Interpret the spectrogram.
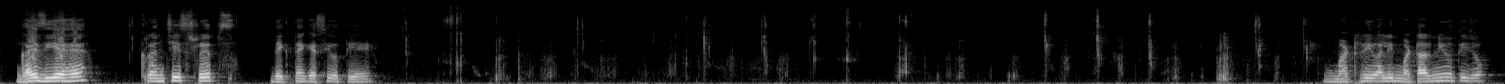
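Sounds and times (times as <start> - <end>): chewing crisp fried strips: 4.0 - 13.3.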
